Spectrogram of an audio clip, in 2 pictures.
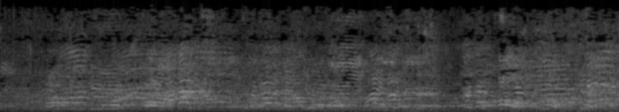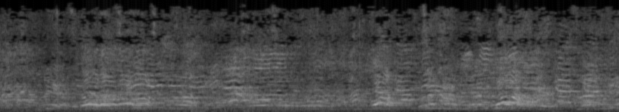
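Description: A crowd of children and adults shouts and cheers in a large echoing hall.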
